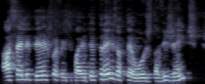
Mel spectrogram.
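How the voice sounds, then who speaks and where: With a São Paulo state accent, a history teacher from São José dos Campos, Vale do Paraíba, Brazil, delivers an informal exam-prep lecture and keeps checking in with quick tag questions. His voice is a little high and a little fast, and the recording's highs are cut off.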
